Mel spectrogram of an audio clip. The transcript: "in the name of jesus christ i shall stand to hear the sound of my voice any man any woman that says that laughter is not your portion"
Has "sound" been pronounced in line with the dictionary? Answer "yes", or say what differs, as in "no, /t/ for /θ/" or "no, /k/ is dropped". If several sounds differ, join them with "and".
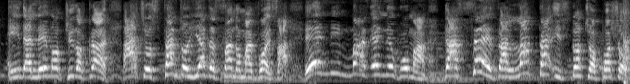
yes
